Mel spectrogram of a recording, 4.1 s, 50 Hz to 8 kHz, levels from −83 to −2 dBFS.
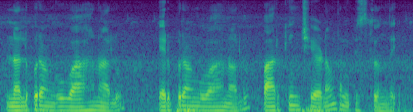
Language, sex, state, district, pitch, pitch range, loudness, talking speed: Telugu, male, Telangana, Mahabubabad, 105 Hz, 100-110 Hz, -20 LUFS, 130 wpm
